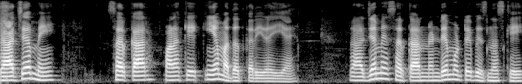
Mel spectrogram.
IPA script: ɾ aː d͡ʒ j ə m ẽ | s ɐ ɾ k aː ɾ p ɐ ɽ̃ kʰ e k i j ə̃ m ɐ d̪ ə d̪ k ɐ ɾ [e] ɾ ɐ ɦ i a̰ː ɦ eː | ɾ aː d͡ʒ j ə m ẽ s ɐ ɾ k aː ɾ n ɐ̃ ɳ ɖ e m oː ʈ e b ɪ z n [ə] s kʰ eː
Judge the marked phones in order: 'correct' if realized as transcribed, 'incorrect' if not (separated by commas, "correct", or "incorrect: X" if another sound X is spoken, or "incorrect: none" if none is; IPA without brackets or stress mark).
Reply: incorrect: i, correct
